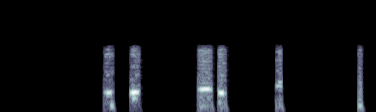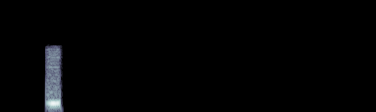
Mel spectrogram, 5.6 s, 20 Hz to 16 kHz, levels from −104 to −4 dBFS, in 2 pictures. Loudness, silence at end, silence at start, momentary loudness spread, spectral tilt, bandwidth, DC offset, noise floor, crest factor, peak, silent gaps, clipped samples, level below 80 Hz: -22 LUFS; 2.35 s; 0.8 s; 20 LU; -10.5 dB/octave; 4 kHz; under 0.1%; under -90 dBFS; 24 dB; -4 dBFS; 0.87-0.96 s, 1.06-1.47 s, 1.71-2.06 s, 2.13-3.16 s; under 0.1%; -72 dBFS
